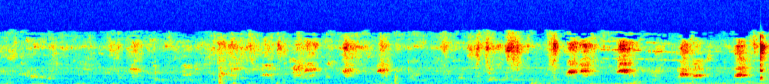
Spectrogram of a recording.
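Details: Four newborn Maltese puppies playing together indoors, giving faint, thin high squeaks and whimpers, sparse at first, then clearer short peeps near the end against a low steady hiss.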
